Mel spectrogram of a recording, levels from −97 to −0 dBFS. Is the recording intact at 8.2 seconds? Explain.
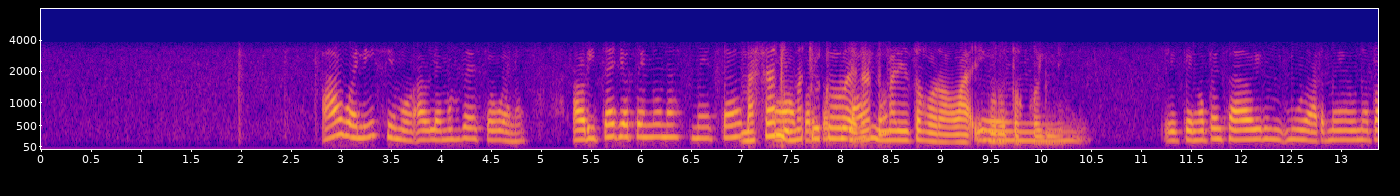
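Yes, the audio is intact at 8.2 seconds: the speech there carries only the narrow, phone-like band of a mobile call, with nothing dropping out or breaking up.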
